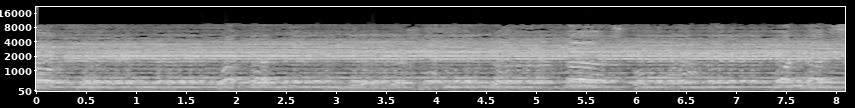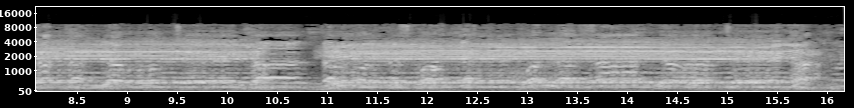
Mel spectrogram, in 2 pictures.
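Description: A group of men singing Albanian Lab iso-polyphony: several voices hold a steady drone while a lead voice moves above it. The singing breaks off briefly about eleven seconds in, then resumes and stops just before the end.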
